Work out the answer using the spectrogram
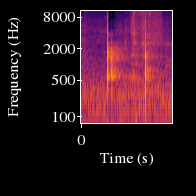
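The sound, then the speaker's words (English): Knife chopping cooked ground beef: two sharp, crisp chops spaced under a second apart, each a quick loud knock on a quiet background, with no voices. “And the ground beef is pretty easy, it's ground beef. So just a quick little chop, and we're set.”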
